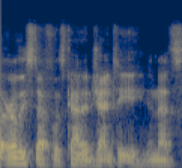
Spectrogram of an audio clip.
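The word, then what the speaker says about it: djent: It's gent, like gentleman.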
